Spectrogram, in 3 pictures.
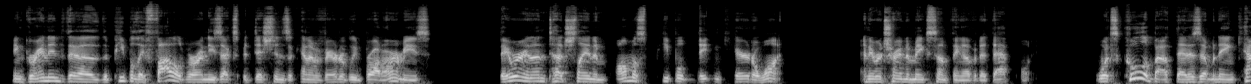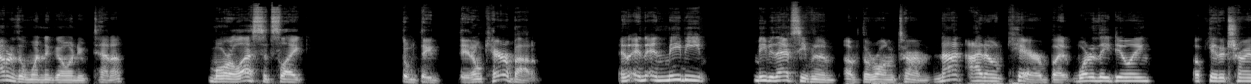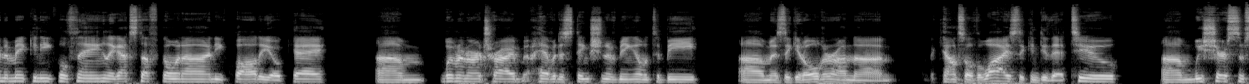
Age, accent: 30-49, American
